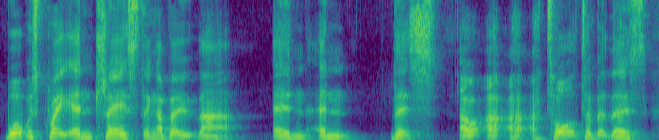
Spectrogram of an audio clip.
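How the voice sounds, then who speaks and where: A man's voice: fairly high pitch, moderate pace, a bit bright. A man hosting an online news show, interviewing a caller casually and teasingly, often repeating his phrases. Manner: repeats phrases, teasing, addresses guest as sir.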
